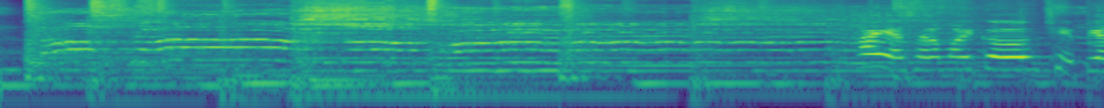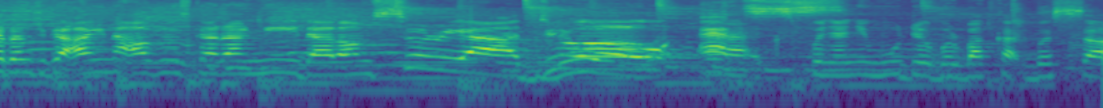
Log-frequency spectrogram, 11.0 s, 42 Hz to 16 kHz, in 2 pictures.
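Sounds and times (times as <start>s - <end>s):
band accompaniment: 0.0s - 10.9s.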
